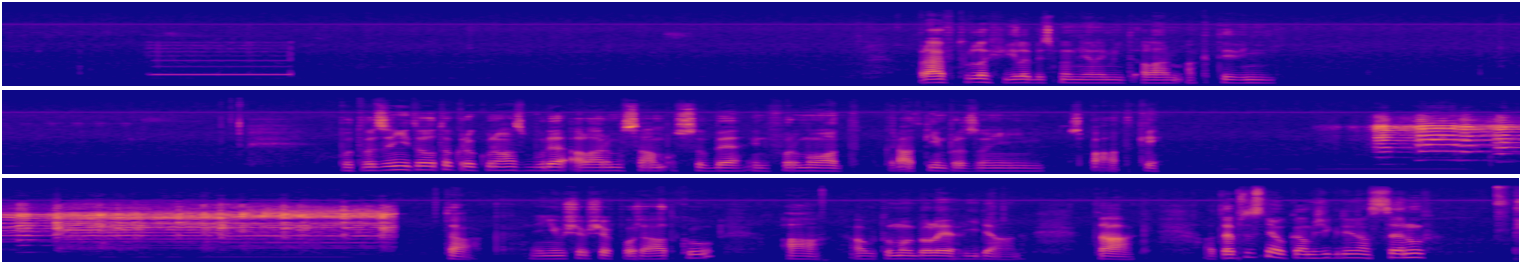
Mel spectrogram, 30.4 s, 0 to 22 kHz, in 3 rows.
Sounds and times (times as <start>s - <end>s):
Speech: 6.1s - 8.6s, 12.4s - 17.9s, 23.2s - 30.3s
Music: 18.9s - 22.9s.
